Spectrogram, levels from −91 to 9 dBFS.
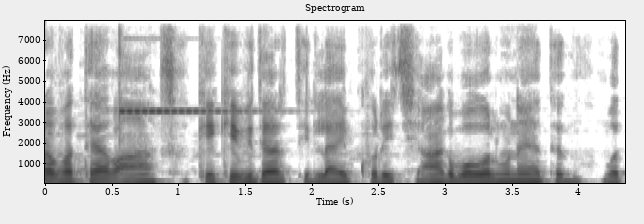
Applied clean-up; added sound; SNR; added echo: none; Bicycle bell; 12 dB; none.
